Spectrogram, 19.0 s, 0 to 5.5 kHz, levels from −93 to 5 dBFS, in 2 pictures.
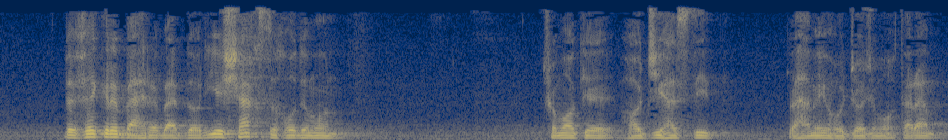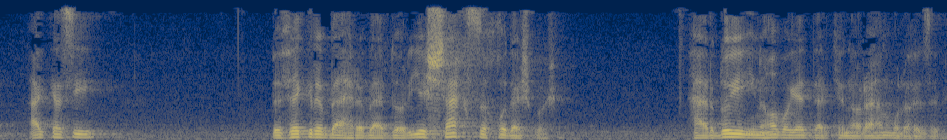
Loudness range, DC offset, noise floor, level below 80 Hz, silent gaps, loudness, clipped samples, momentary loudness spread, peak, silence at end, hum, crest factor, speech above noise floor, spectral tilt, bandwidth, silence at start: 7 LU; under 0.1%; -48 dBFS; -48 dBFS; none; -23 LUFS; under 0.1%; 12 LU; -4 dBFS; 0 s; none; 20 dB; 26 dB; -7.5 dB/octave; 5.4 kHz; 0 s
